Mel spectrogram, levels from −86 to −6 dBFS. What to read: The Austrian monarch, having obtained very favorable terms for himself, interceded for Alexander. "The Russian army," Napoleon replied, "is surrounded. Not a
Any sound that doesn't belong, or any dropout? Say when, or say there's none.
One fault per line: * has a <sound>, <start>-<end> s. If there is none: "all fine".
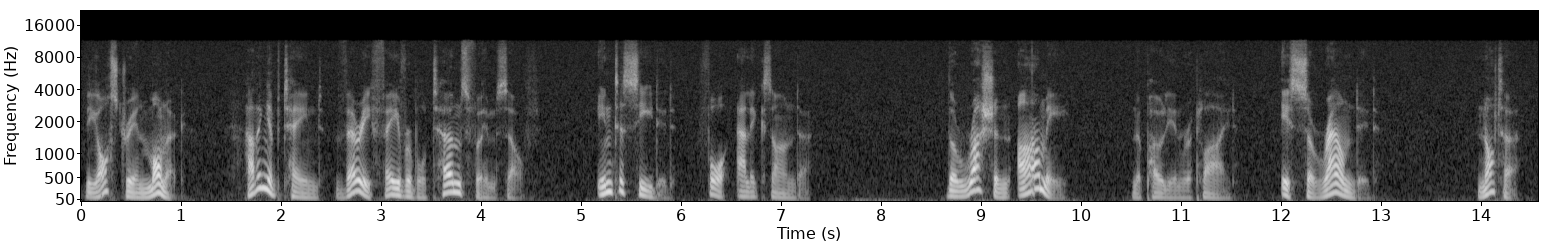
all fine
